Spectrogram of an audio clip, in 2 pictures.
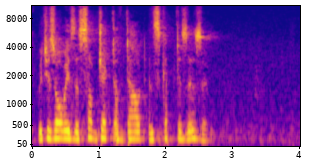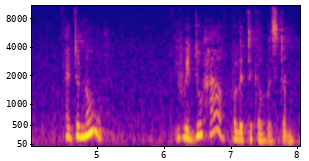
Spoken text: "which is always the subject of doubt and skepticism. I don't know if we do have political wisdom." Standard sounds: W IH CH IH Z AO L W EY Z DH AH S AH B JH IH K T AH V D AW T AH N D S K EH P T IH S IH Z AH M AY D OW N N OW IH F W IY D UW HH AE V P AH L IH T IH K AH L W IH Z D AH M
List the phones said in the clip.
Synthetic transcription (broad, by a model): W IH CH IH Z AO L W EY Z DH AH S AH B JH IH K T AH V D AW T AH N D S K EH P T IH S IH Z AH M AY D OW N N OW IH F W IY D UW HH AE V P AH L IH T IH K AH L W IH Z D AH M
